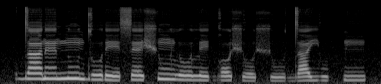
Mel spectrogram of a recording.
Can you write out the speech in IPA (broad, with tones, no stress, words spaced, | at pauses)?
da˦ɾɛ̃˦nũ˦ do˧ɾe˨sɛ˧ ʃũ˦lo˧ le˧ɡɔ˧ʃo˨ ʃu˨ da˨˦ju˧ k͡pĩ˦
